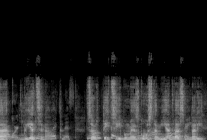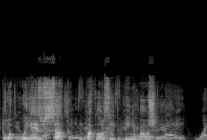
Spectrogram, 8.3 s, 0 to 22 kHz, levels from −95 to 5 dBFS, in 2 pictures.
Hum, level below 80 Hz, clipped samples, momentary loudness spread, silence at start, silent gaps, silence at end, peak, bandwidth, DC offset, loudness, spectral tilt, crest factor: none; -74 dBFS; under 0.1%; 14 LU; 0 s; none; 0 s; -10 dBFS; 13 kHz; under 0.1%; -30 LUFS; -4 dB/octave; 20 dB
